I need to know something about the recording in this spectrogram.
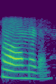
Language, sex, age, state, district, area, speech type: Odia, female, 18-30, Odisha, Kalahandi, rural, conversation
